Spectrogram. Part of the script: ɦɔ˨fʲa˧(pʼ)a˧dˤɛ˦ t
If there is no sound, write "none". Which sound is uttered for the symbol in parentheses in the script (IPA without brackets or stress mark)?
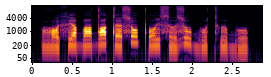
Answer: b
